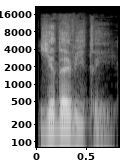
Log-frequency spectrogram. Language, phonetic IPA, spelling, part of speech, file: Russian, [(j)ɪdɐˈvʲitɨj], ядовитый, adjective, Ru-ядовитый.ogg
- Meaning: poisonous, venomous, noxious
